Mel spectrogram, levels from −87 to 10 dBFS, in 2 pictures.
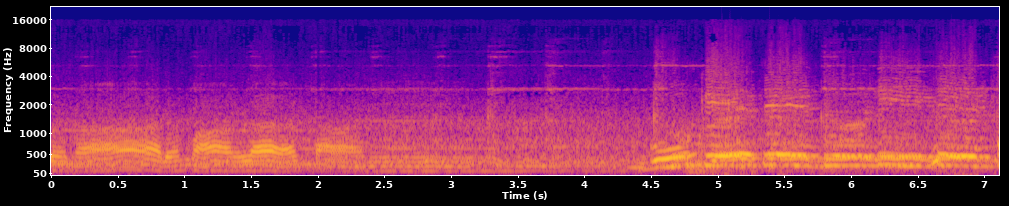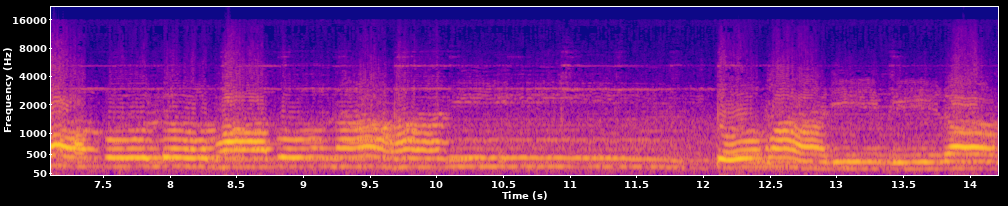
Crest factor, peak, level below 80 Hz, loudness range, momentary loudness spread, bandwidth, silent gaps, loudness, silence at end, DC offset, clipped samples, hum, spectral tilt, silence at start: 10 dB; 0 dBFS; -46 dBFS; 7 LU; 14 LU; 10 kHz; none; -10 LUFS; 0 s; under 0.1%; 0.1%; none; -7 dB/octave; 0 s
